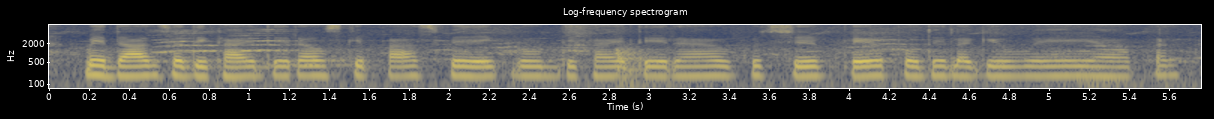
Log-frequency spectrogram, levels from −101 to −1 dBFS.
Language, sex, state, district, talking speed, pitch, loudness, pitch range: Hindi, female, Bihar, Muzaffarpur, 230 wpm, 185 Hz, -26 LUFS, 185-190 Hz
